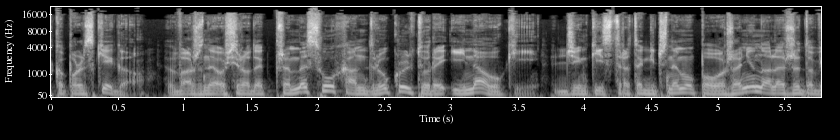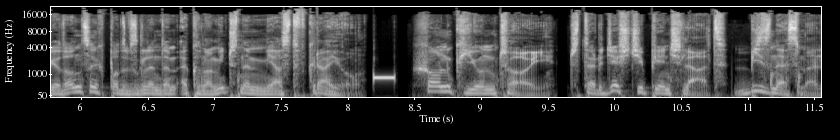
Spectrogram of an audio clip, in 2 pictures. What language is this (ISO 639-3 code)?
pol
